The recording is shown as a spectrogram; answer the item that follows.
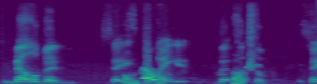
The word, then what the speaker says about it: Melbourne: I I I like how Americans say Brisbane and Melbourne and like that that it's it's it's Melbourne. So the way you So you pronounce it M E L B U N Melbourne.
